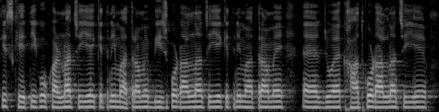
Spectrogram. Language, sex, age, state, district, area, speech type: Hindi, male, 45-60, Rajasthan, Karauli, rural, spontaneous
